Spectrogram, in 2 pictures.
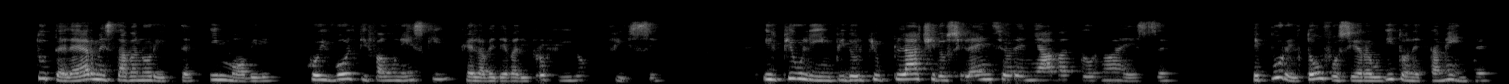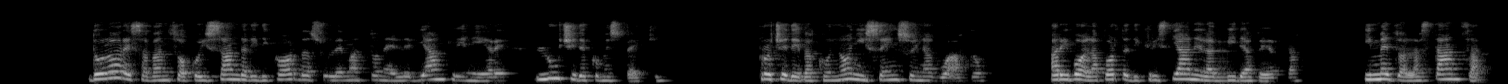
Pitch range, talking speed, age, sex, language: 175-220 Hz, 130 wpm, 50-69, female, Italian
